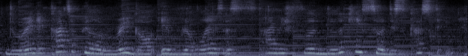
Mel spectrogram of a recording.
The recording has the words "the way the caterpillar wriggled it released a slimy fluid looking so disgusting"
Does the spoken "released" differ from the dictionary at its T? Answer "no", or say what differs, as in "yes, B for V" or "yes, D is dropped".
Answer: yes, T is dropped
